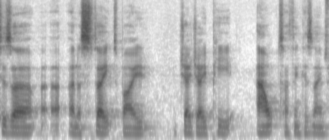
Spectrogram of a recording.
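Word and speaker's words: Oud: This is an estate by JJP Out, I think his name's pronounced, who was a Dutch architect and an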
